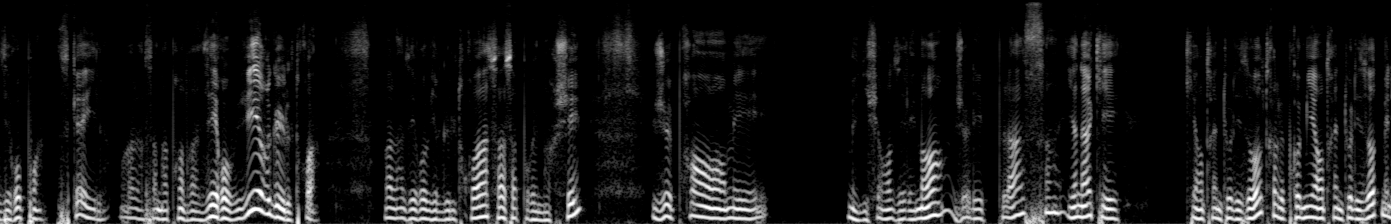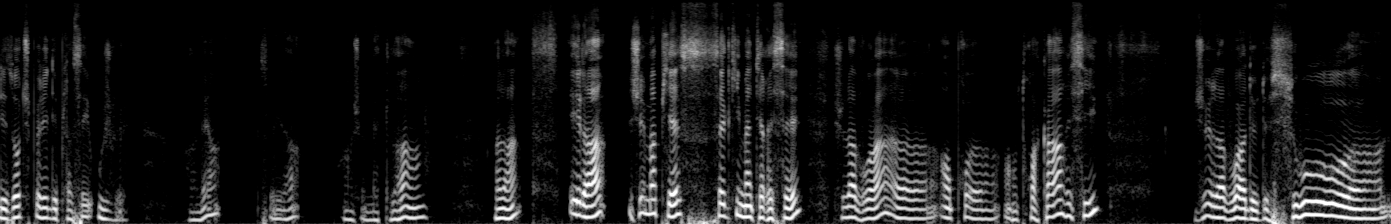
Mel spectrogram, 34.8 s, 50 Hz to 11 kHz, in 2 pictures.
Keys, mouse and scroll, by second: 2.6 KP_0, 3.2 ,, 3.7 KP_3, 5.2-6.7 scroll up 1, 6.7 typing, 7.4-8.4 drag, 7.4-7.8 scroll up 1, 10.4-12.1 drag, 11.0 typing, 12.4-14.1 drag, 14.1-15.3 scroll down 1, 17.9-20.2 drag, 20.9-22.3 drag, 22.3 typing, 24.1-26.0 scroll up 1, 26.1 scroll up 1, 28.2-29.1 scroll up 1, 29.1-30.4 scroll down 1, 31.8-32.9 scroll down 1.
